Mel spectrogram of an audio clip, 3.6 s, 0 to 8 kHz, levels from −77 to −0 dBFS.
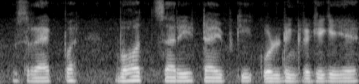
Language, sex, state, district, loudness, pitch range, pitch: Hindi, male, Uttar Pradesh, Lucknow, -18 LUFS, 115-130 Hz, 120 Hz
